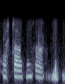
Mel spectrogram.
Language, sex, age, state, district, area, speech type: Kannada, male, 30-45, Karnataka, Raichur, rural, conversation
